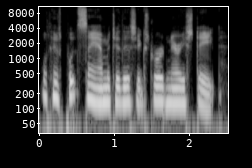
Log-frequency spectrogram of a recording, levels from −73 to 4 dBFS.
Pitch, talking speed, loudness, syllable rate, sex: 135 Hz, 190 wpm, -16 LUFS, 5.8 syllables/s, male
